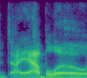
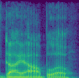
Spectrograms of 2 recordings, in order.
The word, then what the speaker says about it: Diablo: as a family, and they got me into Diablo and all of the Blizzard games. I'm sorry, Blizzard. Real quick. Two things. One, love that you played StarCraft together. Two, what is Diablo?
